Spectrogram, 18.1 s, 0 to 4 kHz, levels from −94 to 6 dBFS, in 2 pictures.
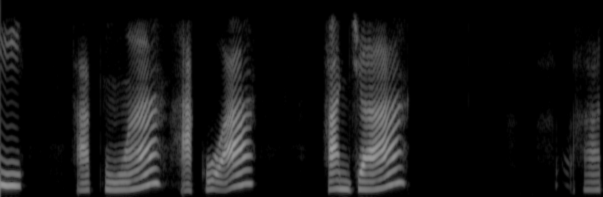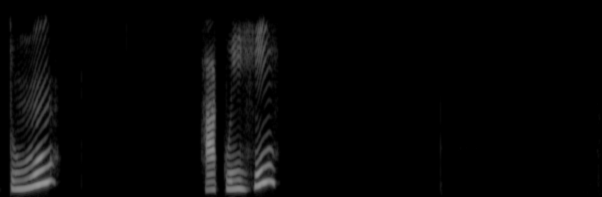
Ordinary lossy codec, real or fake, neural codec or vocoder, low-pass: none; real; none; 3.6 kHz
